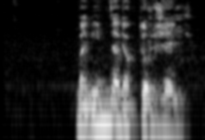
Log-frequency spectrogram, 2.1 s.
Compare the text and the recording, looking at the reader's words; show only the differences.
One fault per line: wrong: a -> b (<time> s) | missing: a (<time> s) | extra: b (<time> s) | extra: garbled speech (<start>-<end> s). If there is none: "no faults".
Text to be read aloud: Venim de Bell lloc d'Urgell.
missing: Bell (1.2 s)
